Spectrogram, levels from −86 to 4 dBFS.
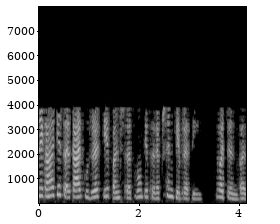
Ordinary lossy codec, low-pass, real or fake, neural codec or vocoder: AAC, 16 kbps; 7.2 kHz; real; none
